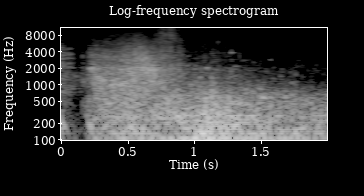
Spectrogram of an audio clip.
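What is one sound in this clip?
A swimmer splashes and bubbles underwater.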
